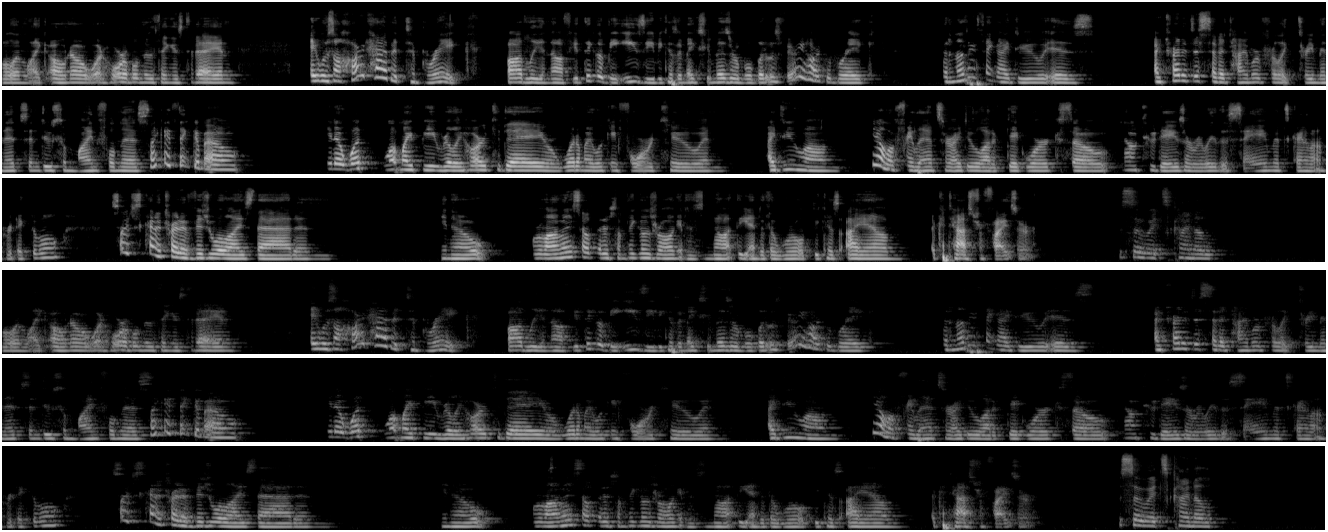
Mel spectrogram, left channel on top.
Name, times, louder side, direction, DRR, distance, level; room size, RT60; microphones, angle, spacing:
voice 1, 0.0-2.3 3.1-4.6 5.1-8.6 9.4-10.8 11.5-15.6 16.5-20.5 20.9-21.6 21.9-27.0 27.7-29.8 30.9-31.3 31.8-35.5 35.8-36.8, left 7 dB, 85° left, 0.3 m, -27 dB
voice 2, 37.7-38.6, right 4 dB, 65° right, 0.5 m, -33 dB
5.0 x 2.9 x 2.8 m
head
